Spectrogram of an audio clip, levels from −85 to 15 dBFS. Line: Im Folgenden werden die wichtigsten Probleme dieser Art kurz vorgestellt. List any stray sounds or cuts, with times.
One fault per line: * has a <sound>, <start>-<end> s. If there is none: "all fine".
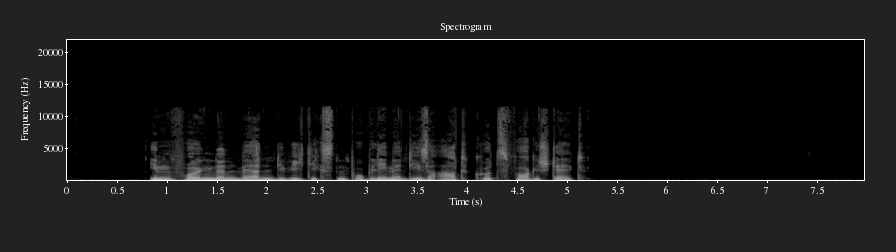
all fine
